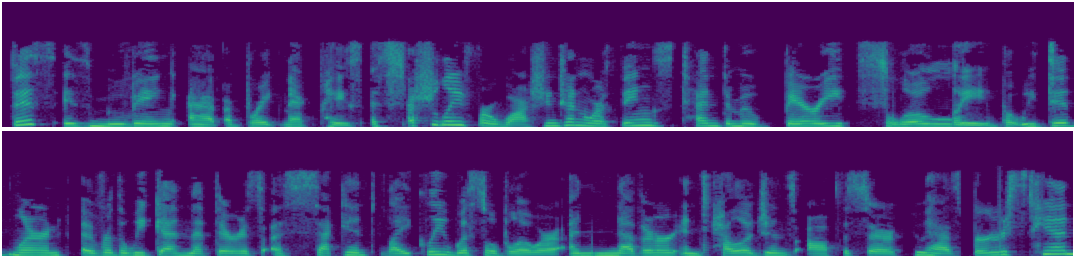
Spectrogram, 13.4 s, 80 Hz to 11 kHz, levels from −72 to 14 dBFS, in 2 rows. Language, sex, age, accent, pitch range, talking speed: English, female, 30-49, American, 175-220 Hz, 165 wpm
